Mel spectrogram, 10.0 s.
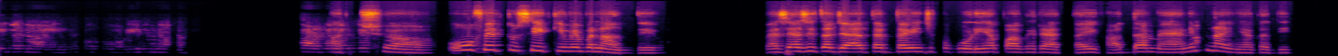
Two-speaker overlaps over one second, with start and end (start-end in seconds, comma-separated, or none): none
